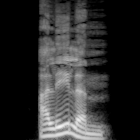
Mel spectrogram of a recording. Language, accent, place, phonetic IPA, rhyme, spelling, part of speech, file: German, Germany, Berlin, [aˈleːləm], -eːləm, allelem, adjective, De-allelem.ogg
- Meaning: strong dative masculine/neuter singular of allel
